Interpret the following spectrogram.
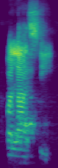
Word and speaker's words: Plassey: इसलिए पलाश से बन गया पलासी, और पलासी का जब ब्रिटिशर्स ने यूज किया तो बना दिया उसको प्लासी, है ना।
